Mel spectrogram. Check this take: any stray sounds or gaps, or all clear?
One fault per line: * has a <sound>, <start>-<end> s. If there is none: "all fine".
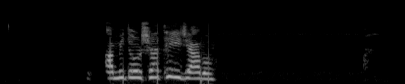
all fine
